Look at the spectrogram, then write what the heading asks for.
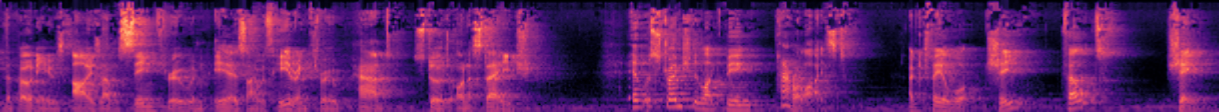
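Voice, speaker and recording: A man reading a first-person story aloud as scripted narration. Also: fairly low pitch. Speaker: reader of fan fiction show.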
